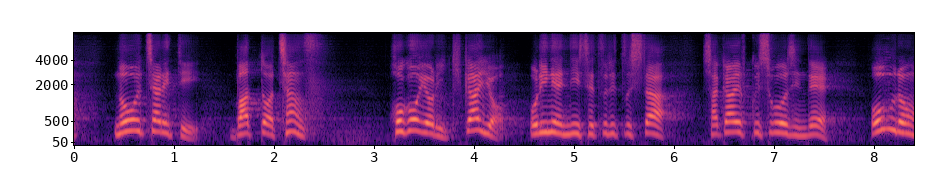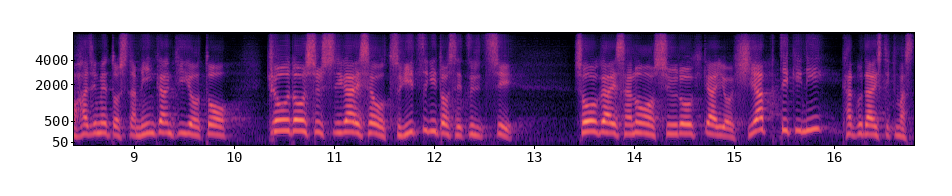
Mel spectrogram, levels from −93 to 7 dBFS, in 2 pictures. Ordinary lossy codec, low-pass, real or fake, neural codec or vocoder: none; none; fake; codec, 16 kHz, about 1 kbps, DyCAST, with the encoder's durations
